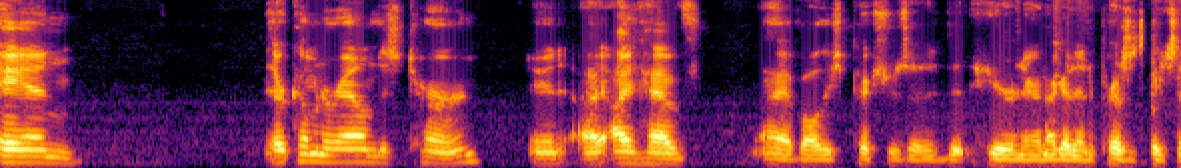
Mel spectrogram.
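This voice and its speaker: In a dry, close sound with no echo, a man with an Appalachian accent talks at a very fast pace yet with long, frequent pauses, his fairly low voice showing ordinary pitch variation. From West Virginia, Marion County. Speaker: author and paranormal researcher. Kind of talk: interview storytelling.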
